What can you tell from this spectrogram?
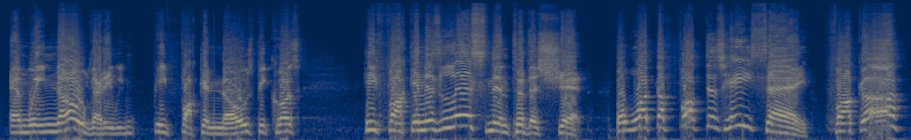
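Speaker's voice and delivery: ranting at a politician, ending in a shouted insult; building fury. Real, not acted. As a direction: let the anger boil over. Ranting at evasive Secretary.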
